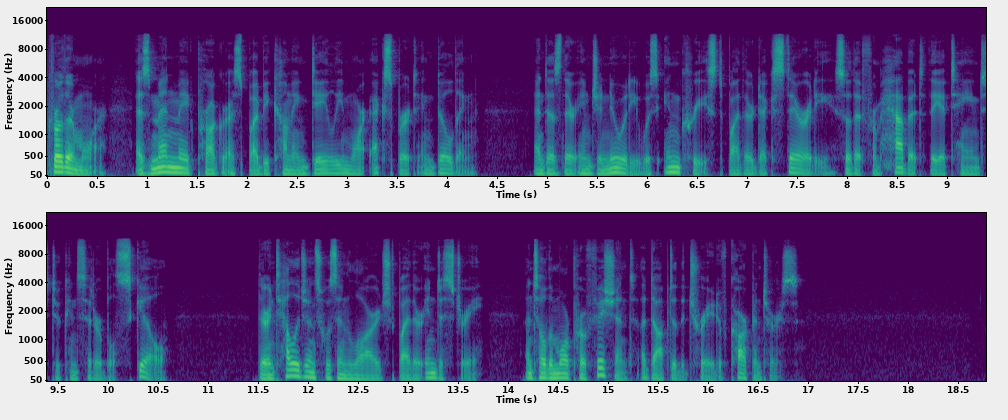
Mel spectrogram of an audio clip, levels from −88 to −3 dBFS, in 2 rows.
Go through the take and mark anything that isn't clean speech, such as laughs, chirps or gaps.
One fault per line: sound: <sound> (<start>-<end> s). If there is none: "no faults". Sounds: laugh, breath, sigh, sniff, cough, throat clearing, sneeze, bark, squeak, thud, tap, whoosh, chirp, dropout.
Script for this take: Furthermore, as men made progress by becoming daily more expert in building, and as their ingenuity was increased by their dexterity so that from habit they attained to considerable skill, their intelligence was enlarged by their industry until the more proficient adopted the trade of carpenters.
no faults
